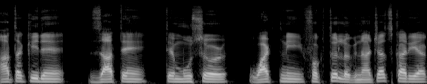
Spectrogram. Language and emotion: Goan Konkani, neutral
